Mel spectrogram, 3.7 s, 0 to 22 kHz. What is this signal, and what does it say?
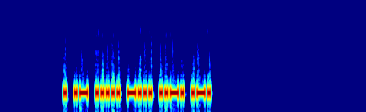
Morse code, heard as a keyed tone, about 46 wpm, 700 Hz. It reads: EA5BFR
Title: DXCC-100 Call Signs - 6 Characters - Repeated 3x - 45wpm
